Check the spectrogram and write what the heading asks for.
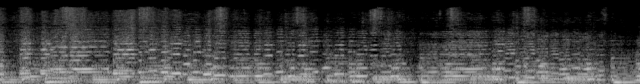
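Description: Instrumental norteño music: a button accordion plays the melody over a steady, evenly pulsing bass beat, with no singing.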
